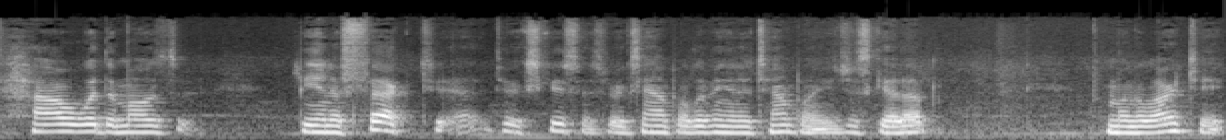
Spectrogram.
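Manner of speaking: ordinary talk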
